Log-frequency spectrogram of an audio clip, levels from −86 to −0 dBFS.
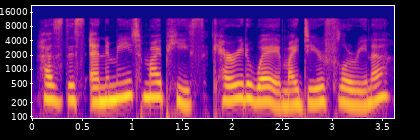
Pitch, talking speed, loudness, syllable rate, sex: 215 Hz, 180 wpm, -16 LUFS, 5.5 syllables/s, female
